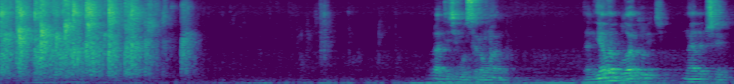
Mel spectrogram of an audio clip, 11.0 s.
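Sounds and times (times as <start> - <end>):
audience applause after a musical number at a literary event: 0.0 - 3.0
speech: 6.5 - 7.8, 8.8 - 11.0.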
